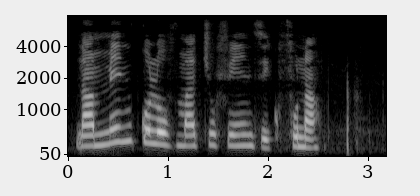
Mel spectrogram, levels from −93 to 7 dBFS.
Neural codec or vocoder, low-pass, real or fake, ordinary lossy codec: none; 7.2 kHz; real; AAC, 48 kbps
